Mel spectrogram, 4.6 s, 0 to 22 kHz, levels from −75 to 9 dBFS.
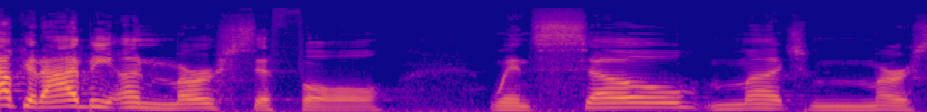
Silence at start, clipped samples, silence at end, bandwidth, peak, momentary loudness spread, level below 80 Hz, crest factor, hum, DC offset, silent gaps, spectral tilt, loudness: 0 s; under 0.1%; 0 s; 16 kHz; 0 dBFS; 14 LU; -54 dBFS; 22 dB; none; under 0.1%; none; -4.5 dB/octave; -21 LUFS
